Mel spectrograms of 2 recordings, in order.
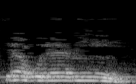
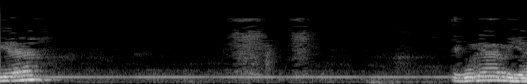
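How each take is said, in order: First: غلامي ending in a long, still "ee"; sukun on ya. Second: غلامي ending in "-miya"; fatha on ya. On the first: Teacher showing first permitted form, غلامي with a drawn-out silent ya. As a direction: stretch the end of غلامي slowly, no vowel after ya. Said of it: "بتسكين الياء". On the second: Teacher showing second permitted form, غلامي voiced as "ghulamiya". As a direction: add a short "a" after the ya of غلامي. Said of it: "بفتح الياء". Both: Shown as a demonstration.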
